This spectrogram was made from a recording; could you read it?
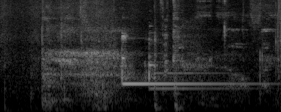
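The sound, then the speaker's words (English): A mobile phone rings with a bright electronic tone, a steady high beep holding for over a second, while people talk over it in a studio. “It's bloody phone, is that? It's my phone, isn't it?”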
